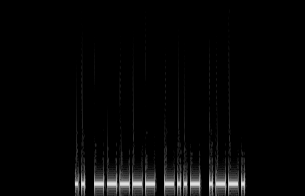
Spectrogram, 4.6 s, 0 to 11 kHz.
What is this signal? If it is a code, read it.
Morse code, heard as a keyed tone, about 25 wpm, 700 Hz. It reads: I0XP
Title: DXCC-100 Call Signs - 4 Characters - Repeated 3x - 25wpm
